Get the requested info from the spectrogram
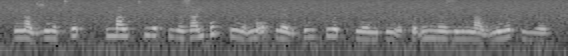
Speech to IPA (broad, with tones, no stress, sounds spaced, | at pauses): ŋ a˧˩ w z u˨˩ ə̯ t̪ʰ ə˦˥ p̚ | m a˧ w t̪ʰ i˧ ə̯ x i˨˩ ə̯ z a˨˦ j ʔ o˦˥ t̚ h w u˧˩ ə̯ n ɔ̰˧˥ k w ɛ˧˩ w h w i˧ k w ə˦˥ p̚ k w əː˨˩ n k w ṵ˧˨ ə̯ f ə̰˧˥ n ɲ əː˧ z i˧ ŋ a˧˩ w n u˨˦ ə̯ f i˨˩ ə̯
